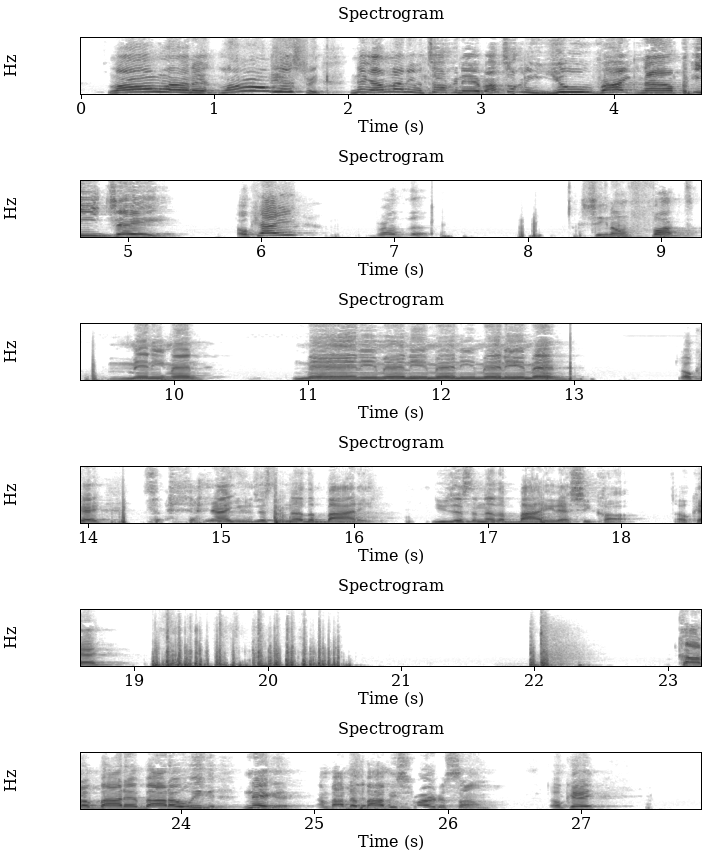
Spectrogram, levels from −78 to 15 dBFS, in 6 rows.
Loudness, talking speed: -16 LUFS, 130 wpm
